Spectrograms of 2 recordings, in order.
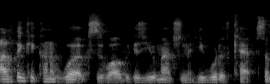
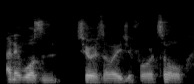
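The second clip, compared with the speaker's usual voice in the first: ordinary talk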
